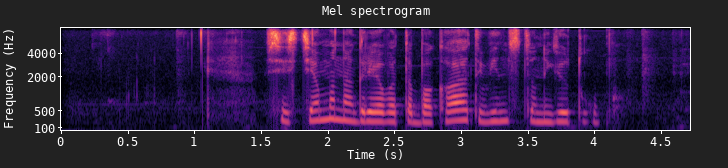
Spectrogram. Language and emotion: Russian, neutral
